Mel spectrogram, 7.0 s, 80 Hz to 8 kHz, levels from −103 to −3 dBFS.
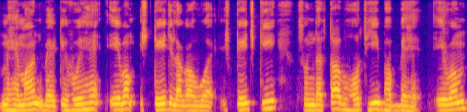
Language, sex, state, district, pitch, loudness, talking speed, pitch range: Hindi, male, Jharkhand, Jamtara, 145 Hz, -15 LUFS, 155 wpm, 135-160 Hz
